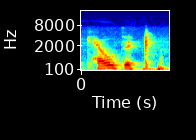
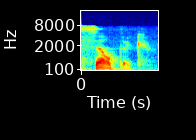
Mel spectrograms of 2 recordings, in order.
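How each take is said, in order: First: The word begins with a hard K sound. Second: The word begins with a soft S sound. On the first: It refers to the ancient culture and its languages. The speaker calls it right. "you pronounce it with a hard C, right? A K sound" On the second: It follows ordinary English spelling rules, as in sports team names. The speaker calls it wrong. "rather than Celtic"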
